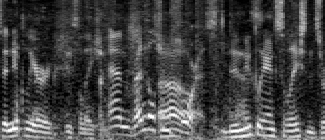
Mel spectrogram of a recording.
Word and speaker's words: Rendlesham: Bentwoods. How do you spell- Rendlesham.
